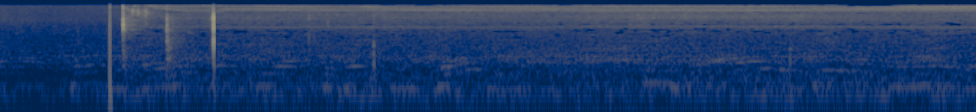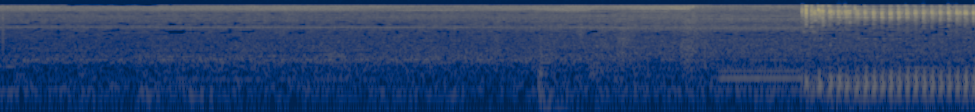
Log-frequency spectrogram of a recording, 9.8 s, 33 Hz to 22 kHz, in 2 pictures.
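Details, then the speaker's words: Insignia 37-inch LCD TV that makes a noise at switch-on, picture wavy: sudden harsh low buzz at power-up, blamed on a toasty-looking power-supply capacitor. "dear God that sounds scary that's that cap I know it's that cap stay tuned"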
